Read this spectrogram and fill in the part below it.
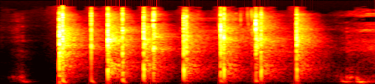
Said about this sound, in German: Applaus. Applaus.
